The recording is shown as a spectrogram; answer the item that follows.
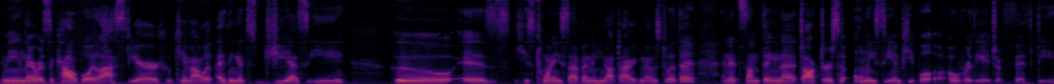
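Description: A woman's fairly low, monotone, flat voice with an American accent, at a fairly quick pace in a very clean recording with a silent background. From Texas, El Paso. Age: 20s. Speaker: podcast guest. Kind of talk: casual chat. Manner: soft-spoken.

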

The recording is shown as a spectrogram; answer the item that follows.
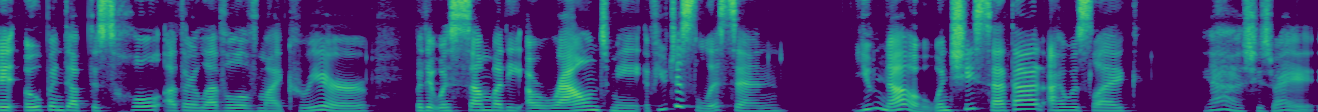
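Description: Speaking with an American accent, a woman has a normal speaking voice. Her pitch is fairly high and her pace moderate. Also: very clean recording, silent background. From Florida. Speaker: TV host and actress. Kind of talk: casual interview chat.

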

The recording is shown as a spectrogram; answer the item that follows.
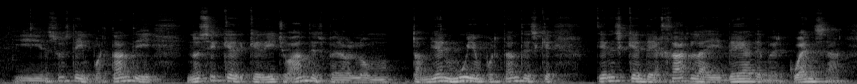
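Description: A man's medium-pitched voice at a moderate pace, with ordinary pitch variation and audible room echo. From Netherlands. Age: 30s. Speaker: salesperson. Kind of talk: casual chat. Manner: halting, many fillers.

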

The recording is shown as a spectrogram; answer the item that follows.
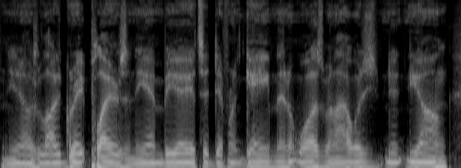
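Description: A man with a Midwestern US accent speaks in a very deep, low pitch and a monotone, flat intonation. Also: very clean recording, silent background. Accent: US Midwest. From Ohio (Lima). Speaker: retired father of host. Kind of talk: casual chat. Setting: at home. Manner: halting.

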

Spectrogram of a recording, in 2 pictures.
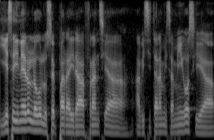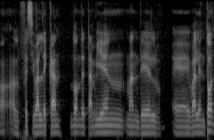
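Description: In an unremarkable speaking voice, a man with a fairly low pitch and fairly even intonation talks at a moderate pace with hardly any pauses. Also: very clean recording, silent background. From Mexico, Michoacán (Zacapu). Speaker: filmmaker. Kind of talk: casual interview.

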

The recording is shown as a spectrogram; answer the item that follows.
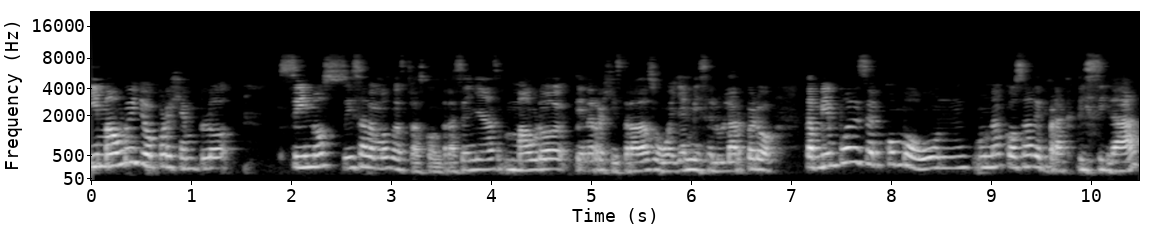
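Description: Lively intonation marks this woman's fairly high voice, delivered with a Mexican accent. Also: moderate pace. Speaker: podcast co-host. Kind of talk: casual chat.

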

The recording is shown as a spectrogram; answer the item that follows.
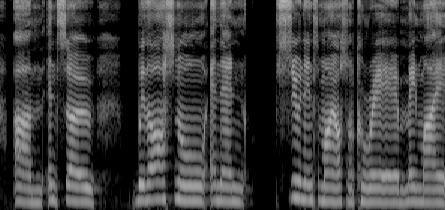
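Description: On a very clean recording with a silent background, a woman with a British accent speaks at a medium pitch in a monotone, flat intonation. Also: very even loudness. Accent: British, noticeable. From London, England. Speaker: former pro footballer, graduate assistant. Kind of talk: casual interview.

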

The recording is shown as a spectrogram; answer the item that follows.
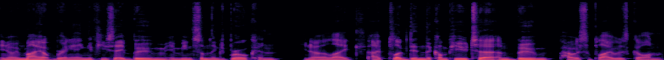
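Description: A man speaks with a Yorkshire accent. His pitch is medium and his intonation monotone and flat. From West Yorkshire, northern England. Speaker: podcast co-host, mobile app developer. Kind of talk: casual chat.

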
